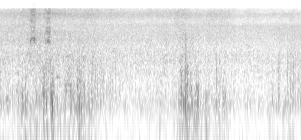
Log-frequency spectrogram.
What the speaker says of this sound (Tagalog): Grabe ka kusog sa hangin.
